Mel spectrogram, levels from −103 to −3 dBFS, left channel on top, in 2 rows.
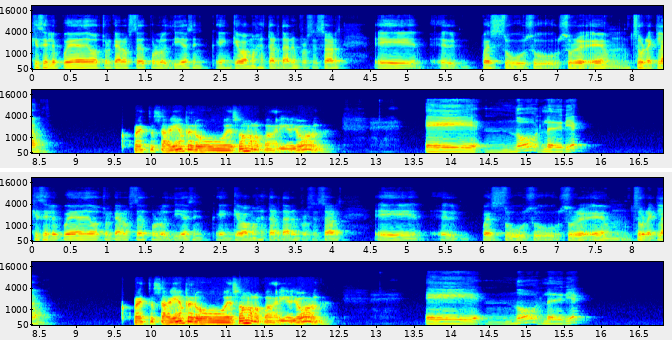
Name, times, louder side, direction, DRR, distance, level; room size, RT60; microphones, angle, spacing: voice 1, 0.0-4.1 4.6-8.6 13.7-15.7, left 3 dB, 65° left, 0.7 m, -33 dB
voice 2, 9.8-12.3, right 3 dB, 20° right, 0.3 m, -21 dB
6.4 x 3.5 x 4.5 m
head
